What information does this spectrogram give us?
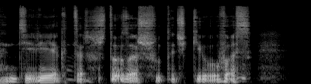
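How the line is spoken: Laughing. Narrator (Russian): Засмеялась Юмин

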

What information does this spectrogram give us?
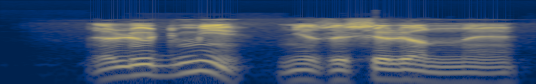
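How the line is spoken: Gloomy reply. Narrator (Russian): мрачно ответил Певер

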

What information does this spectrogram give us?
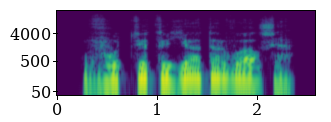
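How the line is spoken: Grumbled to himself. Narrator (Russian): буркнул он про себя

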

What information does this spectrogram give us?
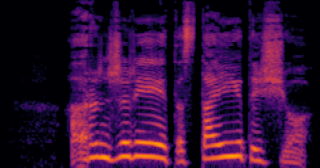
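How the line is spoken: Hoarse, sleepy voice. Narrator (Russian): хриплым сосна голосом спросил он

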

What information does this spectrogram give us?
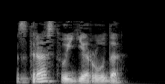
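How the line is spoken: Calm. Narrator (Russian): спокойно произнес Сагюнаро

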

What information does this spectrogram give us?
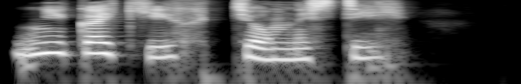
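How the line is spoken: Strained through teeth, nauseous. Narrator (Russian): процедила я, борясь с очередным рвотным позывом

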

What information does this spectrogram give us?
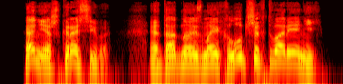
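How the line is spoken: Smug snort. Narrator (Russian): Самодовольно хмыкнул Хильдефон

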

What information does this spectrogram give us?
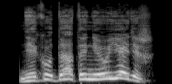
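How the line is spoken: Upset, humiliated shout. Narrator (Russian): закричал расстроенный и опозоренный Рафаэль

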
